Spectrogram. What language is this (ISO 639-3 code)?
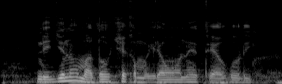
kik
